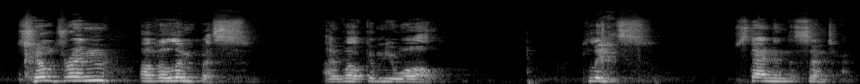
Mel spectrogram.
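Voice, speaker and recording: A man uses a booming, put-on character voice and speaks at a very slow pace. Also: fairly high pitch for a man. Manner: commanding, welcoming.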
